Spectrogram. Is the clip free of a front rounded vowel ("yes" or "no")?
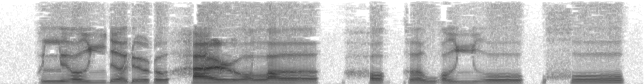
yes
